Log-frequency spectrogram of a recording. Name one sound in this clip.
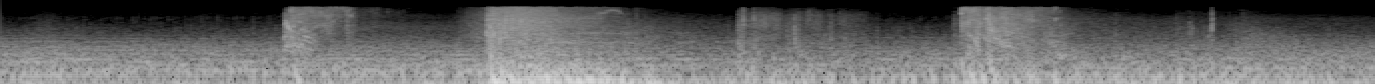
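Quick whooshes rush past as a figure swings through the air in a large echoing hall.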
